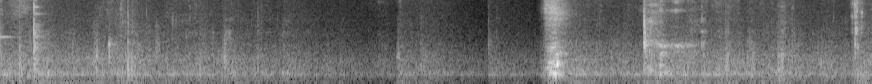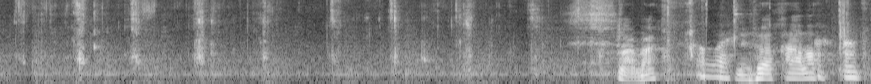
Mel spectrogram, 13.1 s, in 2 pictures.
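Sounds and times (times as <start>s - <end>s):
bones crunching while chewing: 5.2s - 12.0s.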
